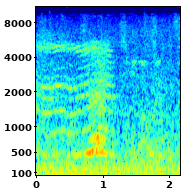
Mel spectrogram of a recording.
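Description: A small child's high-pitched cry lasting about a second, loudest near its end, over the steady low hum of the tour boat's engine.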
